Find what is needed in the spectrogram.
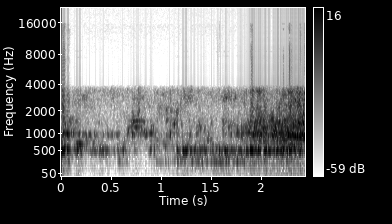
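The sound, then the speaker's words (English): Loud, harsh rumbling train noise heard over a phone line, a continuous grinding roar that swells and grows denser toward the end, with no talking. “Are you on a train? I am on a train. That is incredibly loud.”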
